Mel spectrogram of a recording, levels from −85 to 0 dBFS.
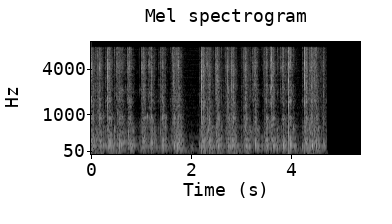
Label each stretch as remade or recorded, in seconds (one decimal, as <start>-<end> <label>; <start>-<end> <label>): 0.0-0.6 recorded; 0.6-1.6 remade; 1.6-3.2 recorded; 3.2-4.1 remade; 4.1-5.4 recorded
